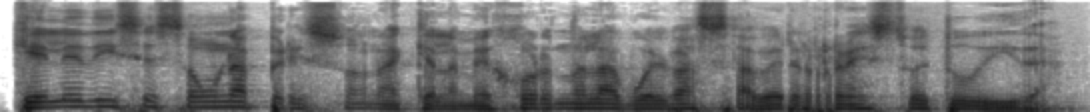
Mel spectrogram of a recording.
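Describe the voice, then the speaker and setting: A man's voice: medium pitch, fairly quick. A man with a Mexican accent, a pastor preaching conversationally with vivid storytelling and repeated rhetorical questions. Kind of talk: storytelling sermon.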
